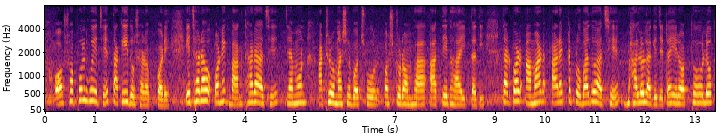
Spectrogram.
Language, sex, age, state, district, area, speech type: Bengali, female, 18-30, West Bengal, Kolkata, urban, spontaneous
